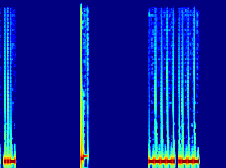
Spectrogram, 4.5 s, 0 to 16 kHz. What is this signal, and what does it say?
Morse code, heard as a keyed tone, about 40 wpm, 700 Hz. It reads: U 9J
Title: Single-Letter Single-Number 40wpm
